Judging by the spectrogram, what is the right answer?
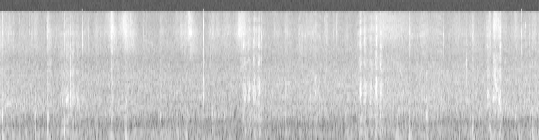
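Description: Hoofbeats of a ridden horse cantering on a sand arena, a run of soft repeated thuds.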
